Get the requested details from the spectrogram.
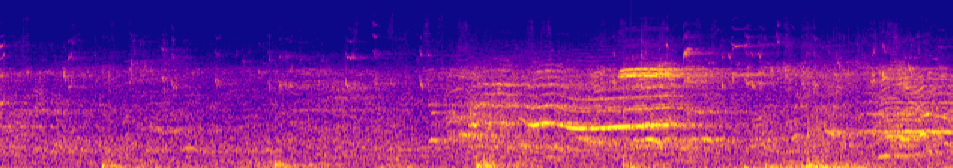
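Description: A ball thuds against the floor and walls in an echoing hall.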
